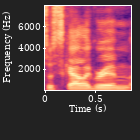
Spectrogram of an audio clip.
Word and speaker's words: Skallagrim: Skallagrim. That's the way I say it.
